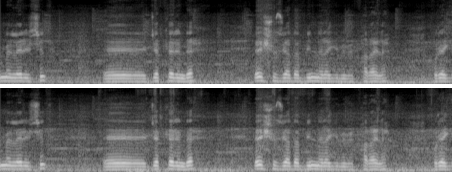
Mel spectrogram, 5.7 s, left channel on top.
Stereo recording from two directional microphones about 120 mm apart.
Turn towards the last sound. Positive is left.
turn(degrees=15)  # may be behind; listen again after turning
